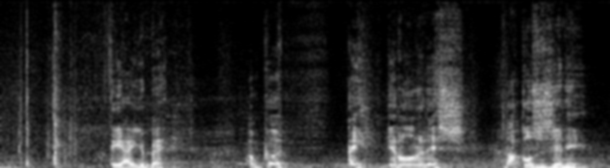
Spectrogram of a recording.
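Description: A man speaks loudly through a phone handset.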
